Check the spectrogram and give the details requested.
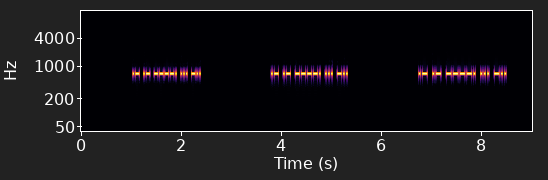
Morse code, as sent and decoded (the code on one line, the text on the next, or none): .- .- ----. ... -.. / .- .- ----. ... -.. / .- .- ----. ... -..
AA9SD AA9SD AA9SD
